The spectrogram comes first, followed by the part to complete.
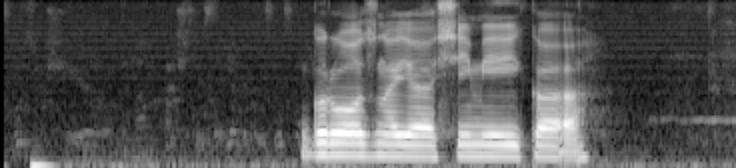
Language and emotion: Russian, sad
